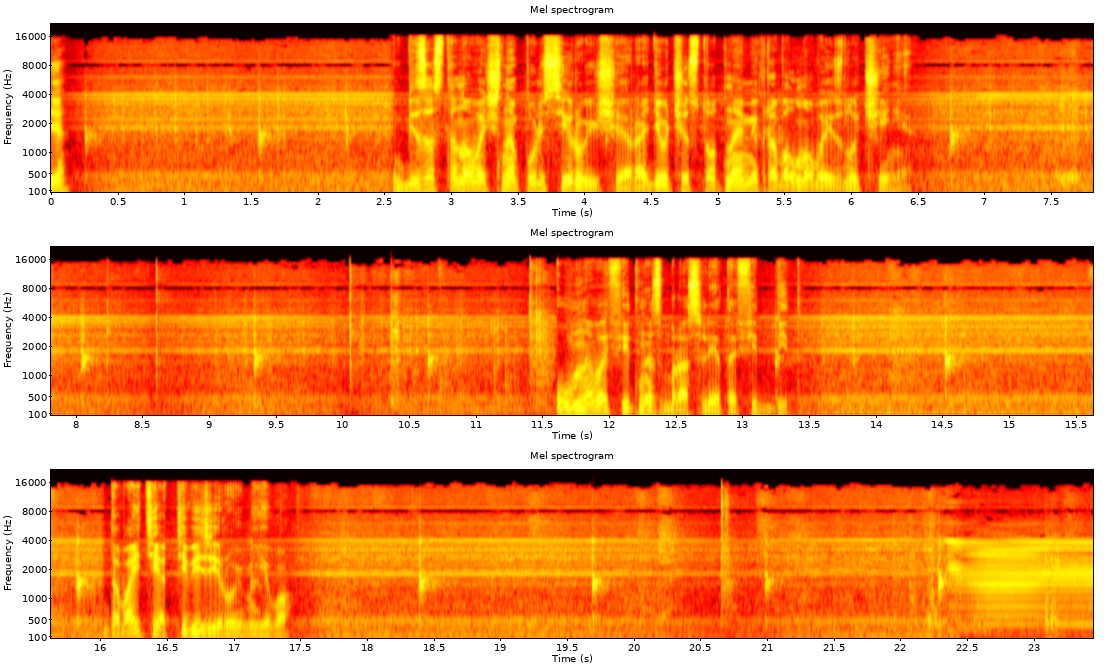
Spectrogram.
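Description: An electronic meter crackles with a steady buzzing static and faint regular ticks.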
